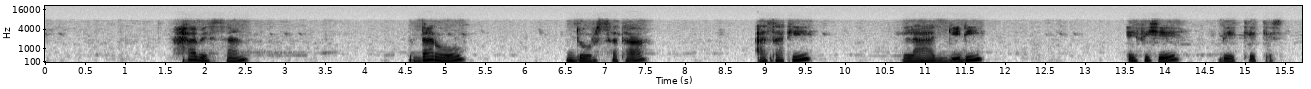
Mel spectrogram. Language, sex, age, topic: Gamo, female, 25-35, agriculture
